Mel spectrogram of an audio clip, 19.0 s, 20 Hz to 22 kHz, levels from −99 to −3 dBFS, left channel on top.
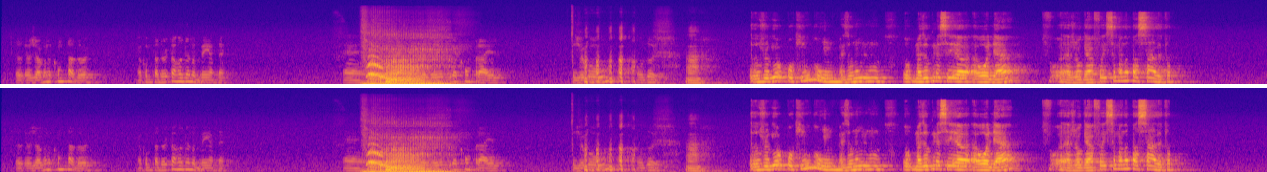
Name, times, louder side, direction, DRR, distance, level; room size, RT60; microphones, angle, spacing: voice 1, 0.2-1.3 2.1-3.4 5.1-7.5 8.6-9.2 9.5-9.9, left 2 dB, 65° left, 9 dB, 1.6 m, -37 dB
sound 1, 5.4-6.8 8.6-9.5 9.8-9.9 10.3-10.6, left 1 dB, 15° left, 1.0 m, -22 dB
voice 2, 11.2-13.2 13.5-15.2 15.7-17.5, right 1 dB, 30° right, 8 dB, 1.4 m, -23 dB
27.5 x 19.5 x 8.8 m, 0.97 s
head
